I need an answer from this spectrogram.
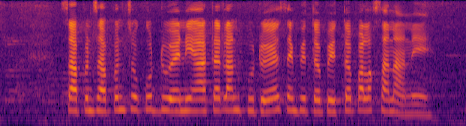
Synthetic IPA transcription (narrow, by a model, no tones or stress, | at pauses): sab̥ə̤nsab̥ə̤nsukuɖ̪uweniaɖ̥a̤t̪̚lanb̥ṳɖ̪̥o̤esɪŋb̥e̤d̪̥ɔ̤b̥e̤d̪̥ɔ̤palaksanane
